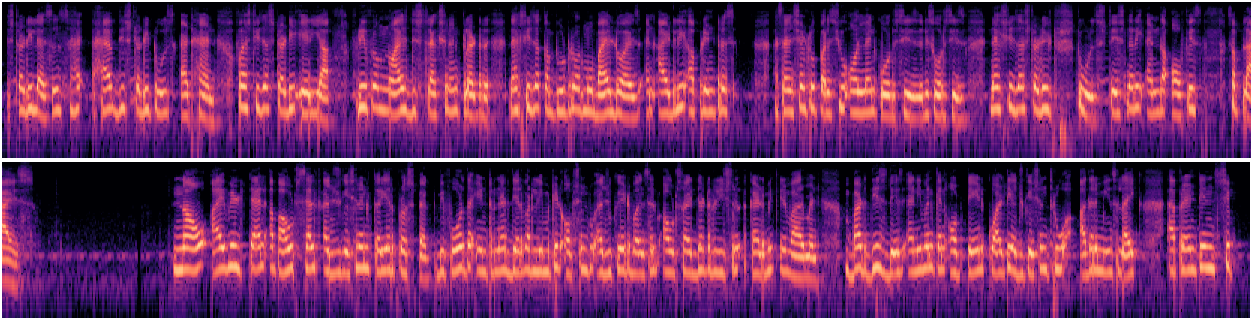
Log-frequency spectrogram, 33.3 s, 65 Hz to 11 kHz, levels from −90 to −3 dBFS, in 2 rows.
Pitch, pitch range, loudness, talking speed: 300 Hz, 275-330 Hz, -20 LUFS, 150 wpm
